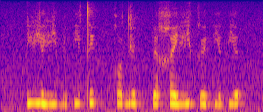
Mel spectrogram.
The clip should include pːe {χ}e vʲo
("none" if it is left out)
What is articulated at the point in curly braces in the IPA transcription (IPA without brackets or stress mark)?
χ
